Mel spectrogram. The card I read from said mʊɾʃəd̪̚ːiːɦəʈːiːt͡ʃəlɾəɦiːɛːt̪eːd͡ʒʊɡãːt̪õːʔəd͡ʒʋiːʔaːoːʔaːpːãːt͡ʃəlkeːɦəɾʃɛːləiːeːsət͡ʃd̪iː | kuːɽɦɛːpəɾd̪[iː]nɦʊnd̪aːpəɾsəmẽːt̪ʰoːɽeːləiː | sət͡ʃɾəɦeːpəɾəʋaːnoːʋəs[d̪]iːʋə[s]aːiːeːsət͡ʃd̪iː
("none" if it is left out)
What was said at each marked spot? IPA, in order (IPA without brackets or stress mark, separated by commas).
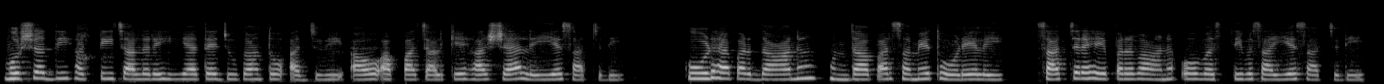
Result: aː, t̪, s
